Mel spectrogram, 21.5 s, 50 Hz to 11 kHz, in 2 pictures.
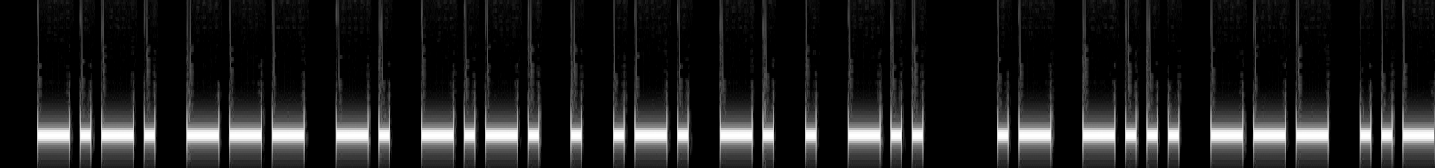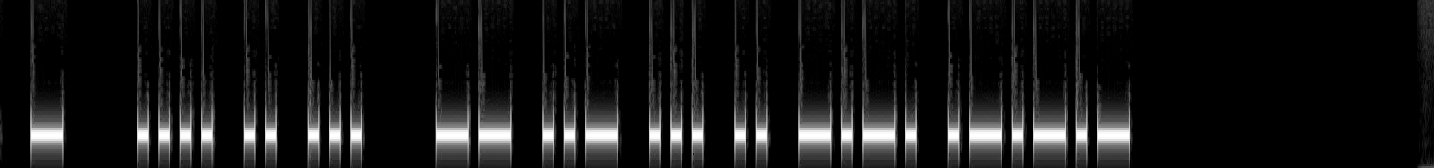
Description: Morse code, heard as a keyed tone, about 15 wpm, 700 Hz. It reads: CONCERNED ABOUT HIS MUSIC.
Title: Sentences from Top 1000 Words - Review Part 6 - 15wpm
